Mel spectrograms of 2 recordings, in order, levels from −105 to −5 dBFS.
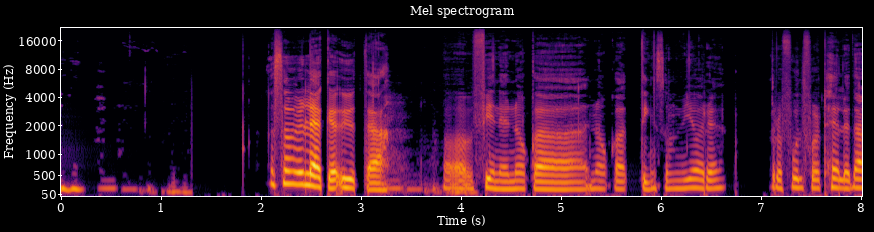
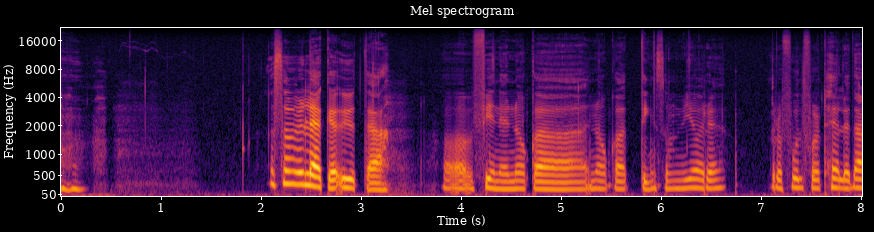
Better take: second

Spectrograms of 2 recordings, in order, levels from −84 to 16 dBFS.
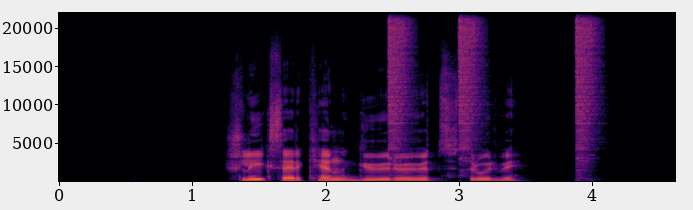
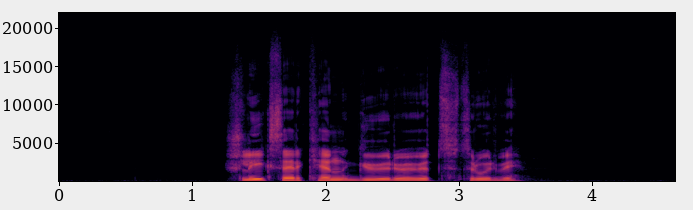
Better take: second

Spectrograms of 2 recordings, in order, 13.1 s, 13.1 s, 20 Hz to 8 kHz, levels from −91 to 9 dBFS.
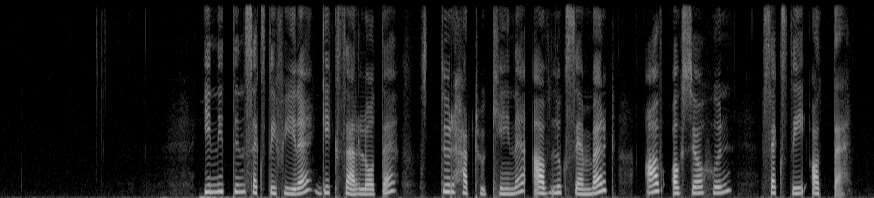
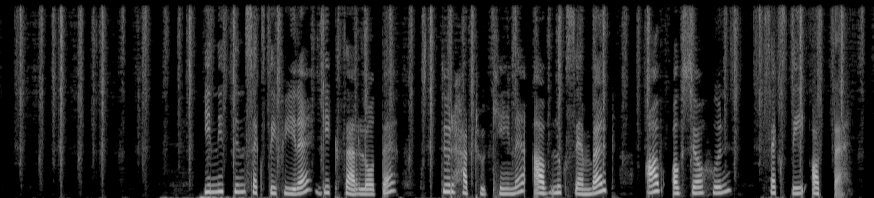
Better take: first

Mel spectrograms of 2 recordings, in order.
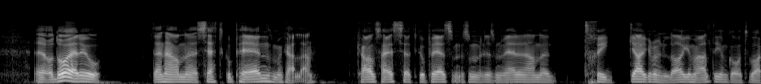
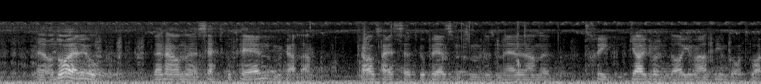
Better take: first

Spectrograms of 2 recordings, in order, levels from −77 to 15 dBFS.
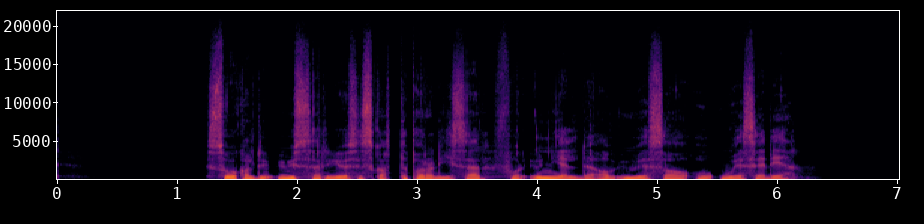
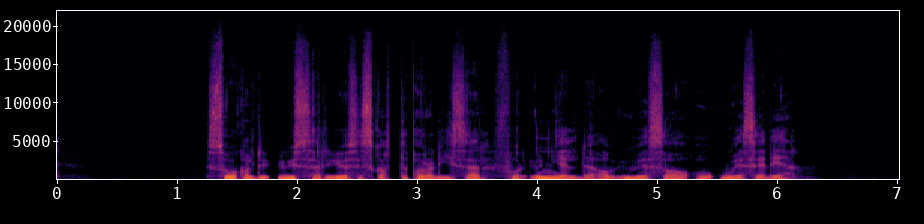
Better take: second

